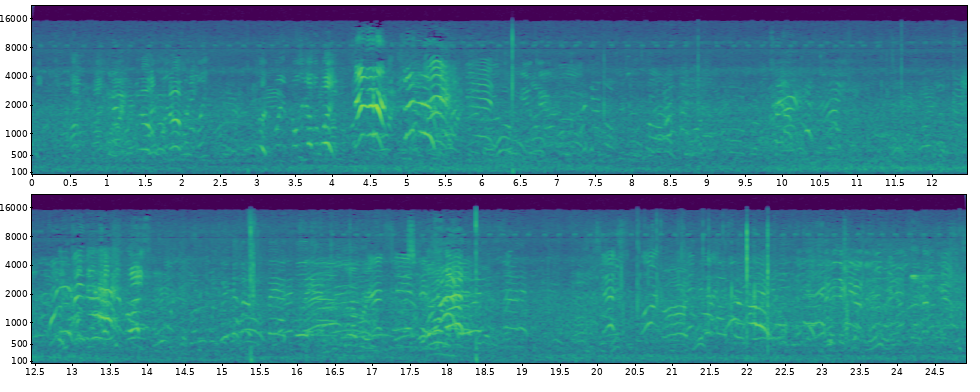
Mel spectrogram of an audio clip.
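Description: Young players shout to one another across an open field.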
